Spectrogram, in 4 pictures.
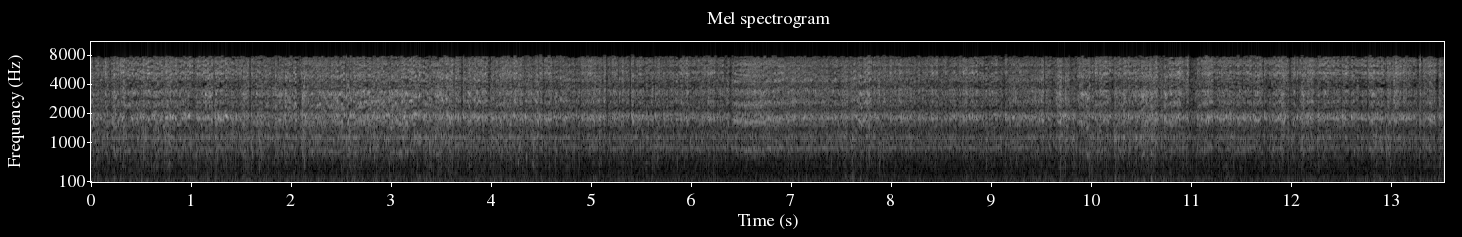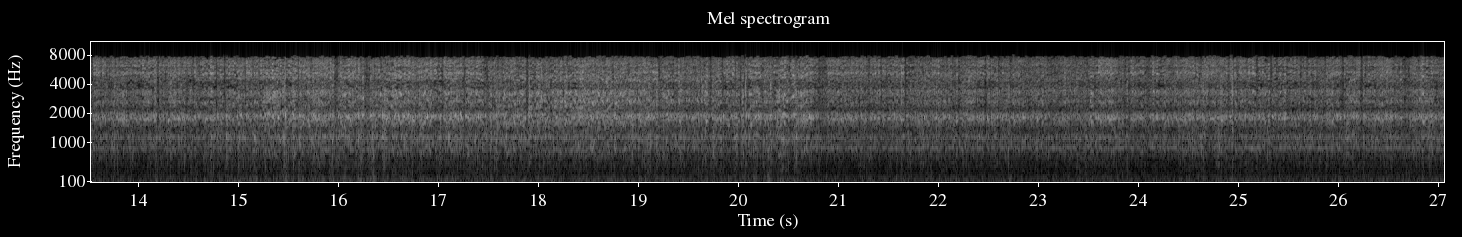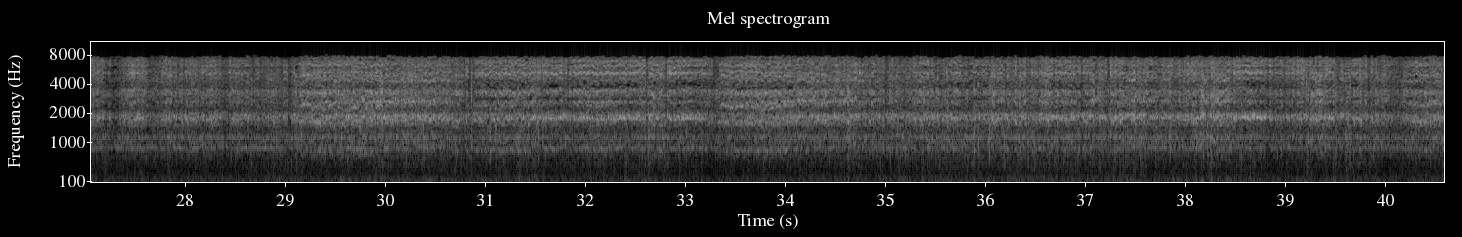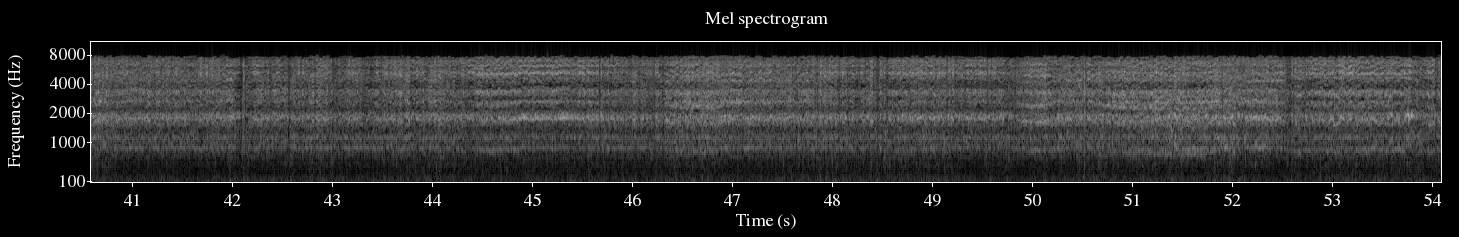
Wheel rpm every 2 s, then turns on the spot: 220, 220, 230, 230, 230, 230, 230, 230, 230, 220, 230, 230, 230, 230, 230, 220, 230, 230, 240, 230, 230, 230, 230, 230, 230, 220, 220.
none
